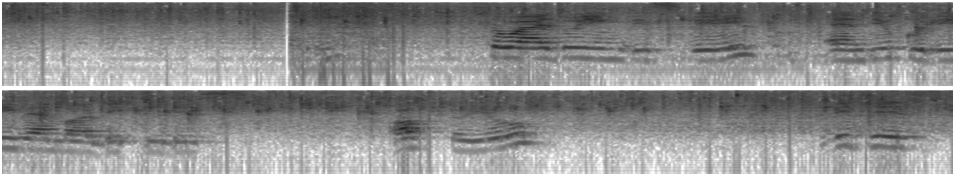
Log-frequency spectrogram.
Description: A woman speaking, sizzling, frying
